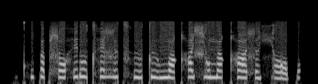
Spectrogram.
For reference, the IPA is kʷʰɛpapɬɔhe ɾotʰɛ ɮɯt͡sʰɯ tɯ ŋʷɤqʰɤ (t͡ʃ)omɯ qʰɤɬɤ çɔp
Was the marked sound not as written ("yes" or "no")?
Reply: yes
